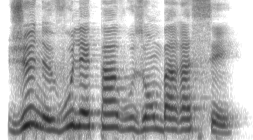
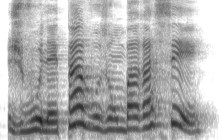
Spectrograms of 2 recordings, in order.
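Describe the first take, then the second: First: It is said at a normal, careful pace. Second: It is said faster, dropping the ne.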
